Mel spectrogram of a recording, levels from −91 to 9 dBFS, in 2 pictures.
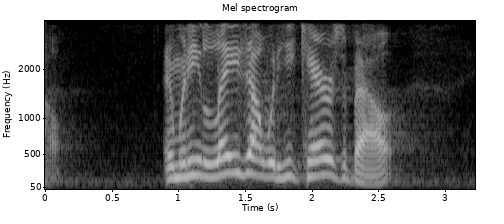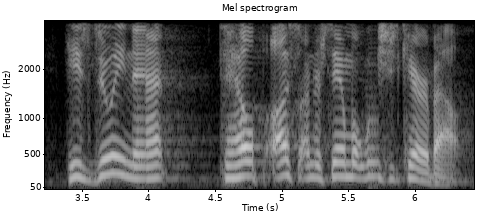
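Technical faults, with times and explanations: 3.92 to 4.00 s and 5.66 to 5.74 s, burst of packet loss: Right after "he's doing", and again near the end, the sound stalls into a held, fading buzz or hiss for about 60 ms, then resumes slightly further along with a piece skipped. Several consecutive packets arrived too late or not at all. The receiver extended the last sound while turning it down, and about 60 ms of real audio was dropped each time.
4.76 to 4.80 s, short concealed packet loss: A brief smear or wobble lasts about 20 ms. A small slice of audio never reached the decoder in time, so the receiver synthesised a continuation of the preceding sound and blended it back into the real signal. The call's narrow band, with nothing above 4 kHz, fits a G.711 mu-law link.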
